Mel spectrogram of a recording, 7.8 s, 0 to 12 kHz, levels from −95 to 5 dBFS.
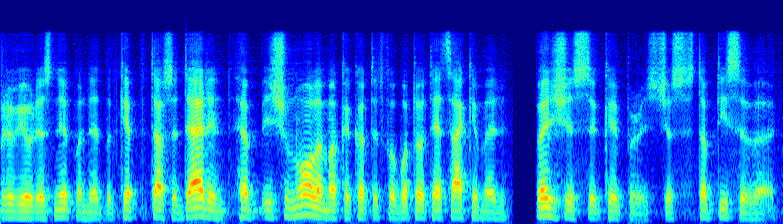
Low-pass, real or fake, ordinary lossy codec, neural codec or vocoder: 7.2 kHz; fake; AAC, 64 kbps; codec, 16 kHz, 0.2 kbps, FocalCodec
